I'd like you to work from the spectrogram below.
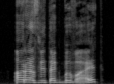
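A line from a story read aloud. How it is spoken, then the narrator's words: Laughing. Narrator (Russian): Ксения засмеялась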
